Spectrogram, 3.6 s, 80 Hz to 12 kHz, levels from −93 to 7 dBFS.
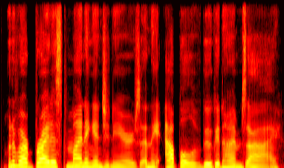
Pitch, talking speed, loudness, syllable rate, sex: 215 Hz, 205 wpm, -18 LUFS, 6.1 syllables/s, female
